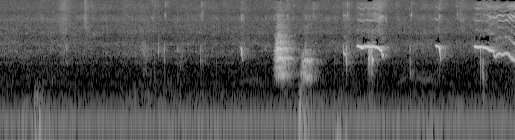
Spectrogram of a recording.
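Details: Basenji puppies from litter F of the Zakira kennel indoors, giving high, thin whines that slide downward, several short squeaks clustered near the end after a louder broadband scuffle in the middle, over a steady low hum.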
